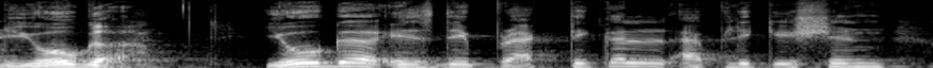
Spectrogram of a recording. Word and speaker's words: yoga: not that that that it is pronounced first of all wrongly yoga it is yoga and then it doesn't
